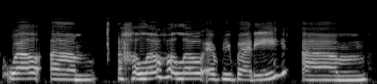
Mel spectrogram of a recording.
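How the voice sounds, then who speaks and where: A woman giving a casual talk over a video call from inside a camper van, nervous and halting with many fillers. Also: on the high side, fairly bright tone, no room sound. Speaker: guest speaker. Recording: dull dry video call audio.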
